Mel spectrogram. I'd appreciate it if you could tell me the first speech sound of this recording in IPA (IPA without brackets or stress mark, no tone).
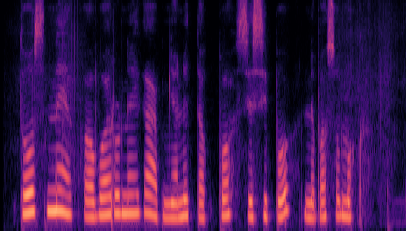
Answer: t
